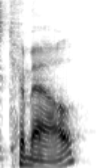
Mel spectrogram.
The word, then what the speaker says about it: Kemal: First name is Kemal. Last name is Kılıçdaroğlu. Kılıçdaroğlu. – It's not that hard.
